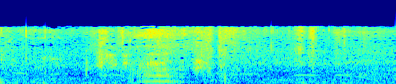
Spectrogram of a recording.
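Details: A Siberian Husky that loves ear cleaning gives a brief, low, harmonic grumbling whine during an ear cleaning, amid soft human speech.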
